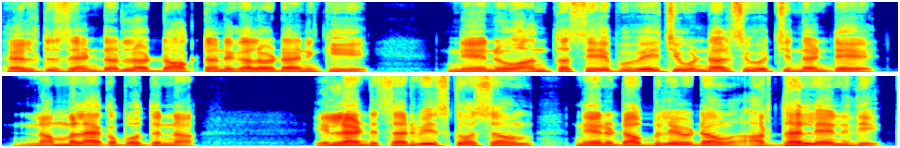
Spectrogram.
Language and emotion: Telugu, angry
